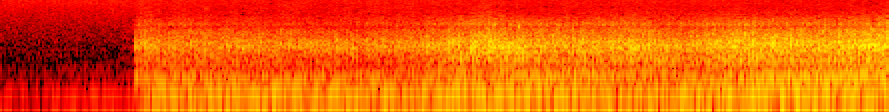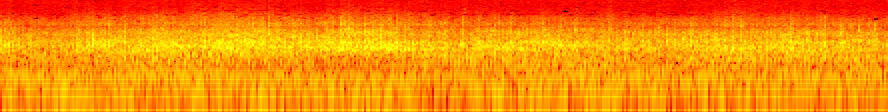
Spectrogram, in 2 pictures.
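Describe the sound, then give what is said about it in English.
A propeller airplane engine starts abruptly and settles into a loud, steady droning roar that holds and swells slightly, with no voices. “Now, go out front door, out to your front door, and get into that airplane that's waiting outside.”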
